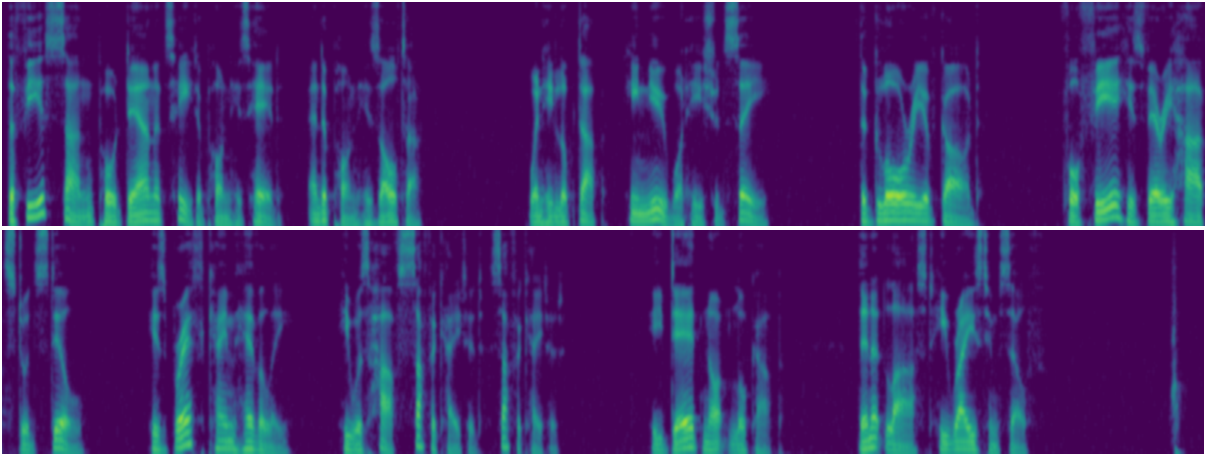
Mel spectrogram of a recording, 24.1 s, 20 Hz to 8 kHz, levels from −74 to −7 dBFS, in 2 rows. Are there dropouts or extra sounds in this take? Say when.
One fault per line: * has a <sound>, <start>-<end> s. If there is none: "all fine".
* has a whoosh, 23.7-23.9 s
